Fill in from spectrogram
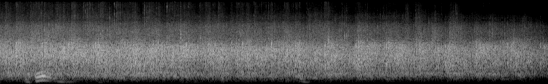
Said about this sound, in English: So first, I would like you to make Tom very welcome with another tumultuous round of applause.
